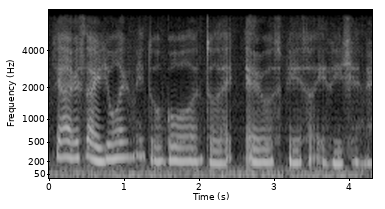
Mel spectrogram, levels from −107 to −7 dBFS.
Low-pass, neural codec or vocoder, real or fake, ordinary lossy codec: 7.2 kHz; autoencoder, 22.05 kHz, a latent of 192 numbers a frame, VITS, trained on many speakers; fake; none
